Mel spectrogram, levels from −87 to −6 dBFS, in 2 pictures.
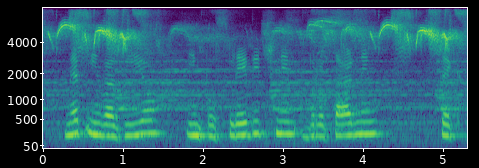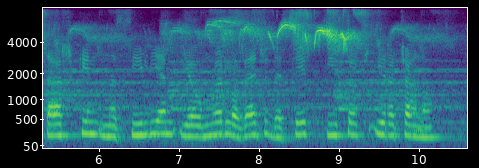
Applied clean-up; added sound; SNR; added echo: none; Bird; -1 dB; none.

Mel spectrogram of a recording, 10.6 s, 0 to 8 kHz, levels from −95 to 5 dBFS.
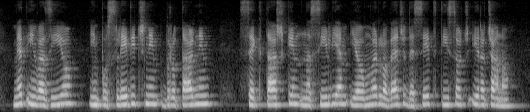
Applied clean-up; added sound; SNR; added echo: none; none; none; none.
